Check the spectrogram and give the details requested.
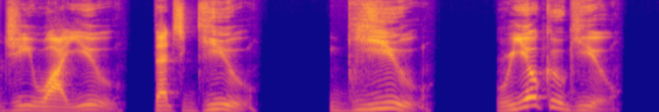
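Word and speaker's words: Ryokugyu: But I've been saying Ryoku Gyu's name wrong all these years. Gyu is G-I-U-U. G-I-Y-U. Not G-Y-U.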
